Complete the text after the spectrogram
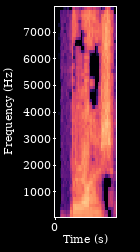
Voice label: "Barrage", English

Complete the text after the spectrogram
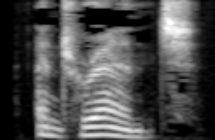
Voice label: "Entrench", English

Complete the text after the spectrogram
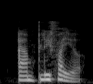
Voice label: "Amplifier", English

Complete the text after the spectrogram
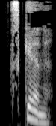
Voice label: "Skin", English

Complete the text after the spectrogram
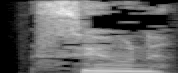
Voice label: "Soon", English

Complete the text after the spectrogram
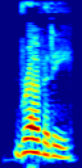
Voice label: "Brevity", English

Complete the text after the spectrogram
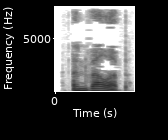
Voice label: "Envelop", English

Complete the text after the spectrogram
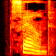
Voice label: "Sound", English

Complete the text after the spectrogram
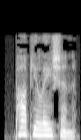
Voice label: "Population", English

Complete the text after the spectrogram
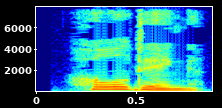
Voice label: "Holding", English

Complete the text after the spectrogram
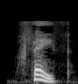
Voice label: "Faith", English

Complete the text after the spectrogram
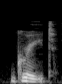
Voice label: "Greet", English

